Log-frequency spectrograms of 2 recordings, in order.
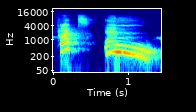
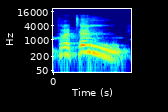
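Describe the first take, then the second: First: THREAT, EN as two separate beats; THREAT, EN with a clear gap between syllables; split into syllables. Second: Said in the usual way. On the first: Shown as a demonstration. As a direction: break it apart: THREAT, then EN. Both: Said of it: "two syllables".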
